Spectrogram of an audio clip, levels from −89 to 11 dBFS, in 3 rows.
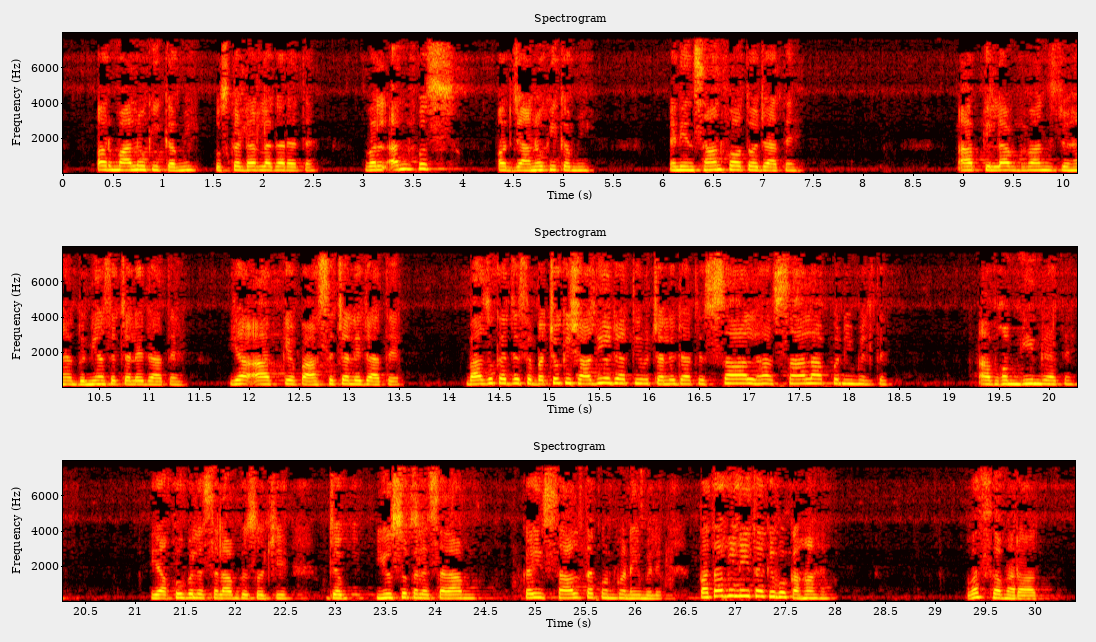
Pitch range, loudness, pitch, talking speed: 195-230 Hz, -18 LUFS, 205 Hz, 175 wpm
